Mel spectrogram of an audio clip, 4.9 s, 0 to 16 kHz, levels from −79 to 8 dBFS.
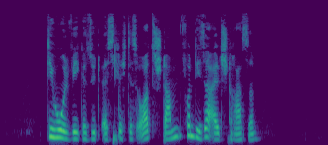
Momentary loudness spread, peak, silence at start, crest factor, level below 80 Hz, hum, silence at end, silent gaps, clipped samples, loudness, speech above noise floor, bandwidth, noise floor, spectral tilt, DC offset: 11 LU; -8 dBFS; 0.7 s; 18 dB; -70 dBFS; none; 1.05 s; none; under 0.1%; -25 LUFS; 51 dB; 11.5 kHz; -75 dBFS; -5 dB/octave; under 0.1%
